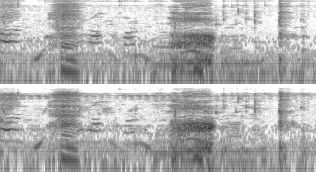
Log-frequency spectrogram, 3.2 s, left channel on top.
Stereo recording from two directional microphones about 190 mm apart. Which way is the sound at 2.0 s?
75° left (ahead or behind).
